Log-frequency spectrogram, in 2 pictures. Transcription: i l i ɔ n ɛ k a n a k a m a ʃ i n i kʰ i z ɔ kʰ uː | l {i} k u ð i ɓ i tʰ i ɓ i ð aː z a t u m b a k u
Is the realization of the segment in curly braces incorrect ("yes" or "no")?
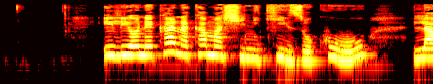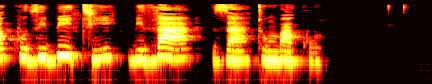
yes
